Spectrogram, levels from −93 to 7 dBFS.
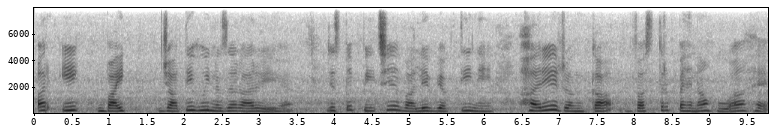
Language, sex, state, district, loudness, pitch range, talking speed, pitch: Hindi, female, Chandigarh, Chandigarh, -17 LUFS, 215-260 Hz, 130 wpm, 230 Hz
